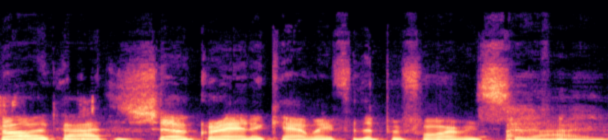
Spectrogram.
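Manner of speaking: very high, gushing, excited fan cheering voice. The narrator voices a random crowd member before a performance, excited cheering. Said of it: "cheering behind the crowd".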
